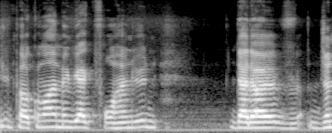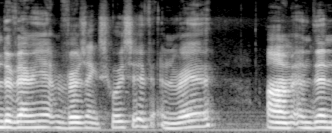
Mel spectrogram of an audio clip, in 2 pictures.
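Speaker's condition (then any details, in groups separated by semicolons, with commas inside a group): Cerebral palsy; affects legs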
